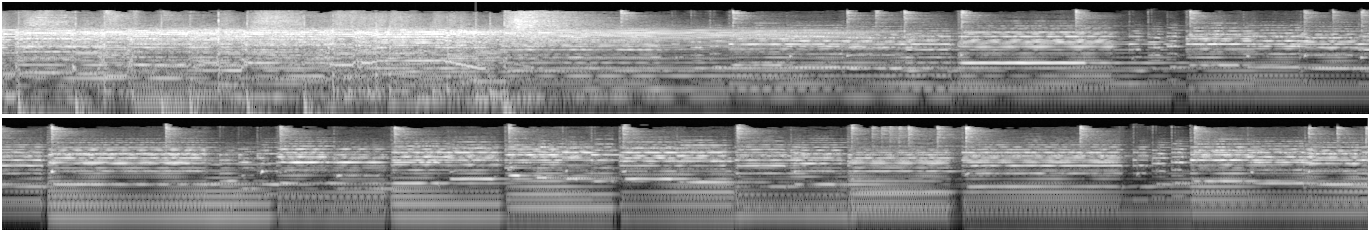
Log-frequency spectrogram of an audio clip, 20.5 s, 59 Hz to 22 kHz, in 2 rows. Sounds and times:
Background music: 0:00.0 - 0:20.4.

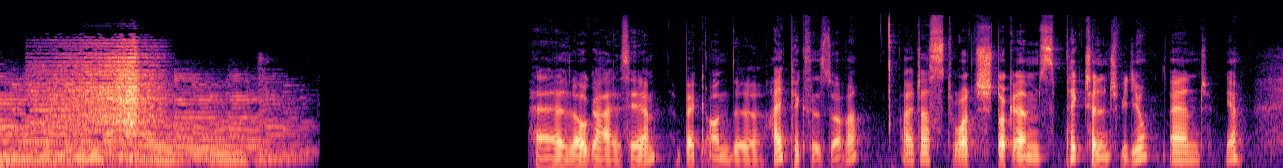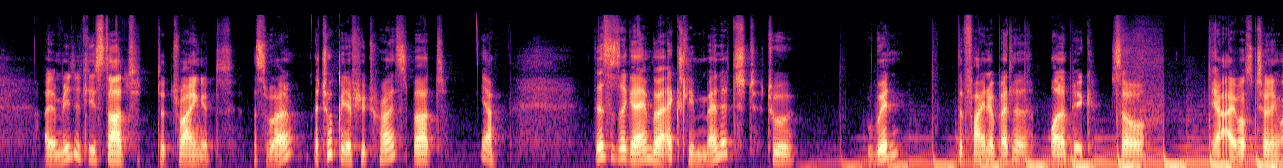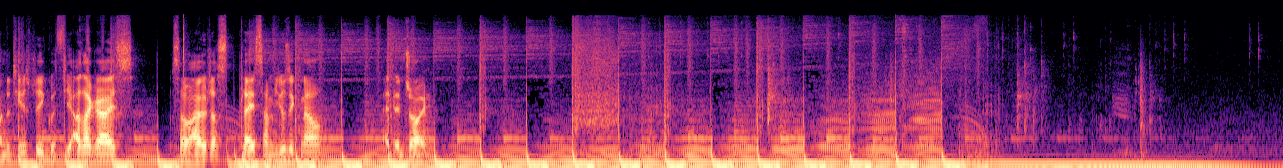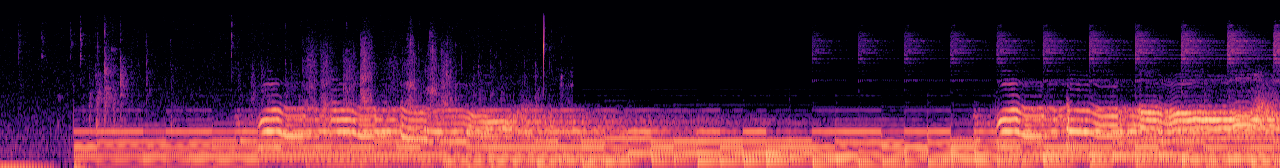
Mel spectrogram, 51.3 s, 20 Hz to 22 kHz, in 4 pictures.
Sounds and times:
Music: 0:00.0 - 0:03.2, 0:20.9 - 0:37.2, 0:39.2 - 0:51.2
Speech: 0:05.3 - 0:12.5, 0:13.3 - 0:17.9, 0:18.8 - 0:20.8, 0:21.5 - 0:24.3, 0:25.0 - 0:28.9, 0:29.5 - 0:30.0.

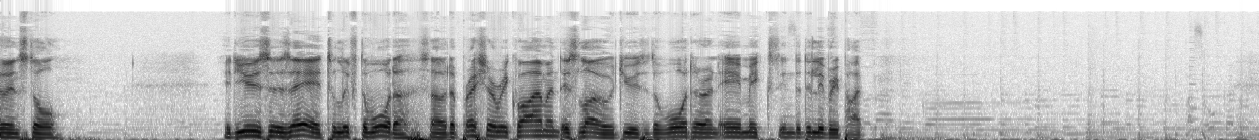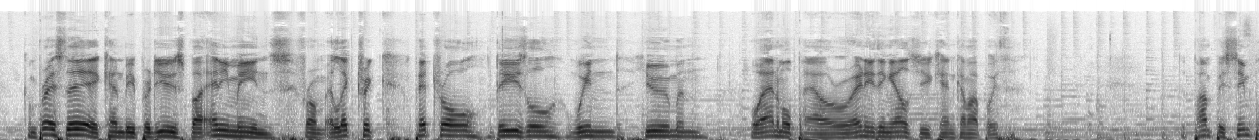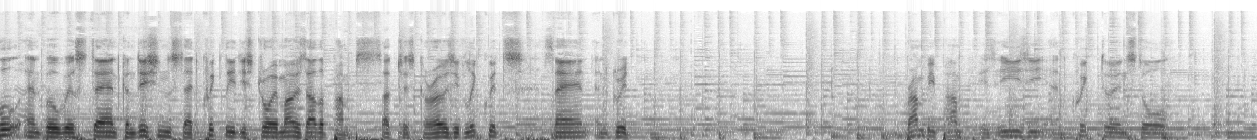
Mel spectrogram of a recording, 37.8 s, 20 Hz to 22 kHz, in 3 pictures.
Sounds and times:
Speech: 0:00.0 - 0:00.7, 0:02.2 - 0:09.9, 0:12.0 - 0:22.8, 0:24.4 - 0:31.8, 0:34.2 - 0:37.0.

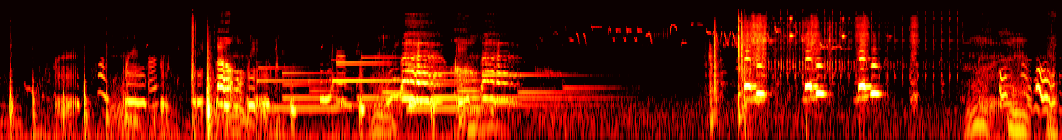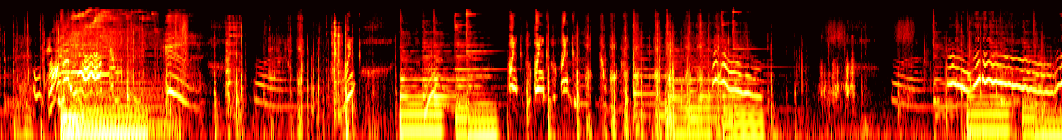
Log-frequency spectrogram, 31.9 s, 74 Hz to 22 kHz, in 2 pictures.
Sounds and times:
Music: 0:03.9 - 0:09.1, 0:16.8 - 0:18.5, 0:22.0 - 0:23.5, 0:25.5 - 0:27.4, 0:30.0 - 0:31.8.

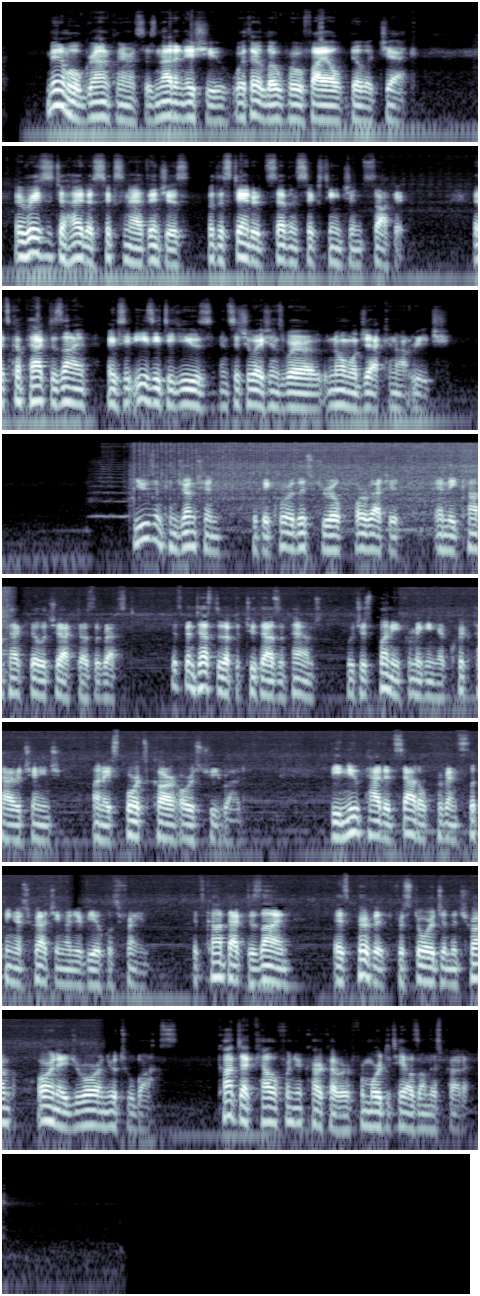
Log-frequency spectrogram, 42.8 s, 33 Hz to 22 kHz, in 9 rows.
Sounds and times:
Speech: 0:00.5 - 0:04.1, 0:04.9 - 0:08.8, 0:09.5 - 0:14.0, 0:15.6 - 0:26.2, 0:27.1 - 0:38.1.

